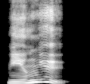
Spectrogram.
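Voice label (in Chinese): "名誉", Chinese; HSK; HSK6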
